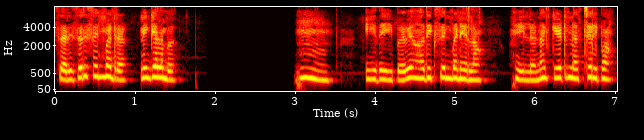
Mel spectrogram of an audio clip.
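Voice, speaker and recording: Brief: a very high, mellow-toned young woman who nags and scolds, lo-fi audio. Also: steady tone, normal speed. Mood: chiding. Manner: scolding, chiding banter. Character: lively young woman, bossy elder sister. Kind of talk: animated web series dubbing.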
